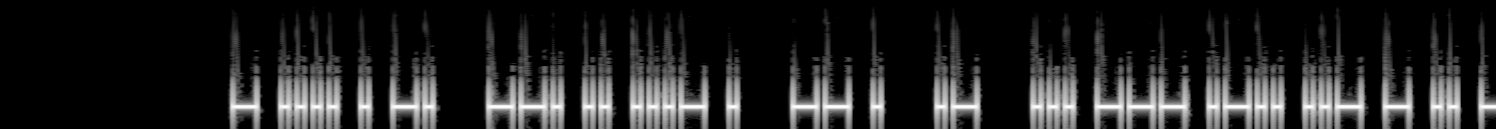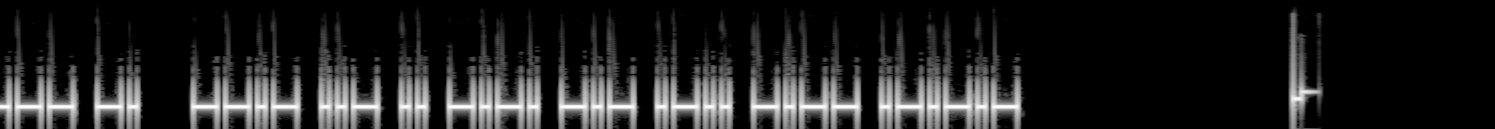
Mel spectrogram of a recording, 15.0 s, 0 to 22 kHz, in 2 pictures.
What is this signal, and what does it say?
Morse code, heard as a keyed tone, about 30 wpm, 700 Hz. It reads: THEN GIVE ME A SOLUTION QUICKLY.
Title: Sentences from Top 1300 Words 30wpm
